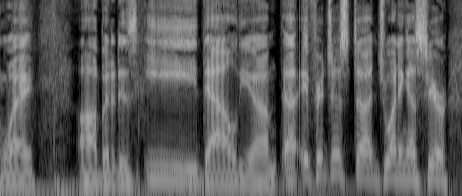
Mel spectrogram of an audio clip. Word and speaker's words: Idalia: an eye storm but it is uh pronounced E Dahlia and I keep having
